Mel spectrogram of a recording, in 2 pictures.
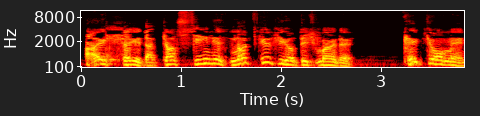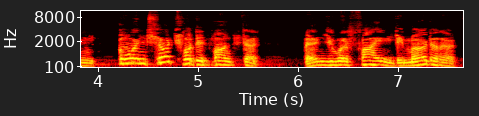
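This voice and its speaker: An actor playing a guilt-ridden, commanding baron scientist in a formal, declamatory 1930s radio drama style. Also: male voice, fairly high pitch, big pitch swings, normal speed, husky. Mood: commanding, stern. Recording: muffled old radio drama recording.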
